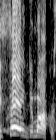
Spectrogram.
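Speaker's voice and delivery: ordinary talk, nothing marked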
